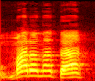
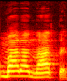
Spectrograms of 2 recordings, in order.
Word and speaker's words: Maranata: E agora, por falar em morar com ele, eu clamo Maranatá, como dizemos nós católicos, é do dialeto de Jesus, o aramaico, ou maranata, como dizem nossos irmãos separados, os evangélicos ou protestantes. Não importa a pronúncia, o significado é o mesmo.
